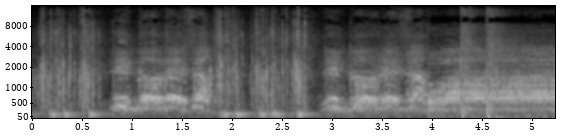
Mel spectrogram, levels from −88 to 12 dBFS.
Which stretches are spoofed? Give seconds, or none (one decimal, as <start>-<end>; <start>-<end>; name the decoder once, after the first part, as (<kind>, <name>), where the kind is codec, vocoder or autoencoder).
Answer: 1.7-3.4 (vocoder, BigVGAN v2); 4.7-5.2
